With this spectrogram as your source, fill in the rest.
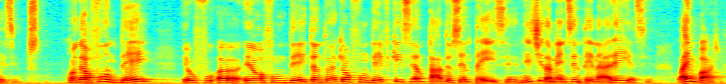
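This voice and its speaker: A pastor from Rio Grande do Sul, speaking with a southern Brazilian accent, is interviewed on a podcast and casually tells a personal story in a rambling way full of fillers. His voice is high-pitched, creaky and a little mellow.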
